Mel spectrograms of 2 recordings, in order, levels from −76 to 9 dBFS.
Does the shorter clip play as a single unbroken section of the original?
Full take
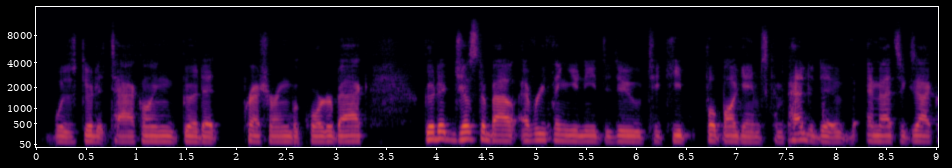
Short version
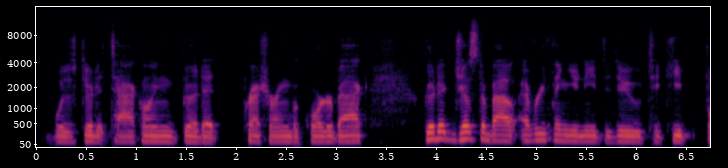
yes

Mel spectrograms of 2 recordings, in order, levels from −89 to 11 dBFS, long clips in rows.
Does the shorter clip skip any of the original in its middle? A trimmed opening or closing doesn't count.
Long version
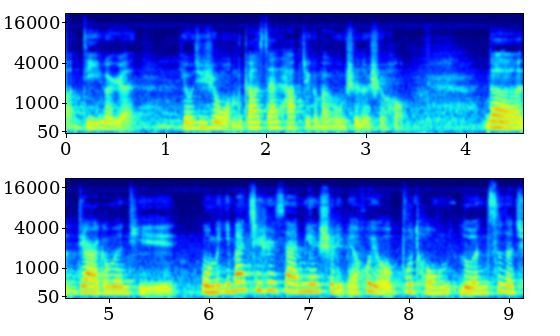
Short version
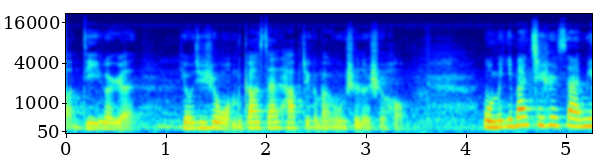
yes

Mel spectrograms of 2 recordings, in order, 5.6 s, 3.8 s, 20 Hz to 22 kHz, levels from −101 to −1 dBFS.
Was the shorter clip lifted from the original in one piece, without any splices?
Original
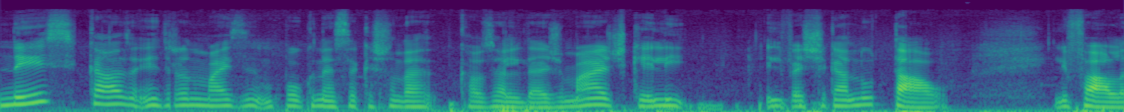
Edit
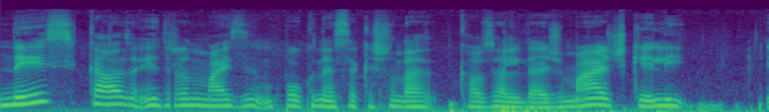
yes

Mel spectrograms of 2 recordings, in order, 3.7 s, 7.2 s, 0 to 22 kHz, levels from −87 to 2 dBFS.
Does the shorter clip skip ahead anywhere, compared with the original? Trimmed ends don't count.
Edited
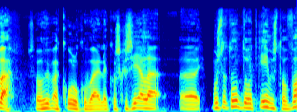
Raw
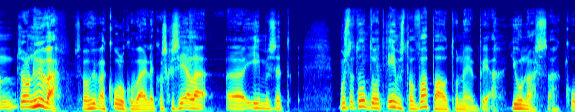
yes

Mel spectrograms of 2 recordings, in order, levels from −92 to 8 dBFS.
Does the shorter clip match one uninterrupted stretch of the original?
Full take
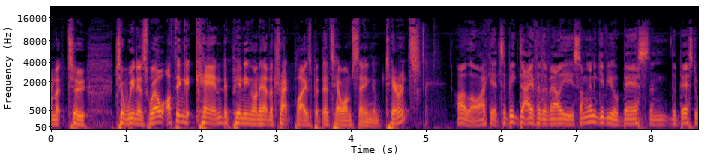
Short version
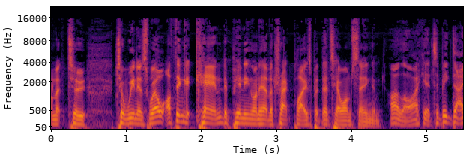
no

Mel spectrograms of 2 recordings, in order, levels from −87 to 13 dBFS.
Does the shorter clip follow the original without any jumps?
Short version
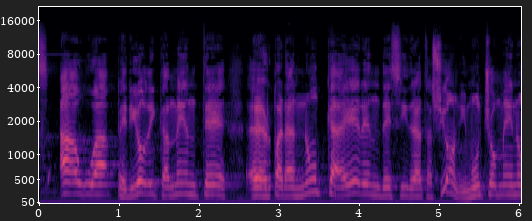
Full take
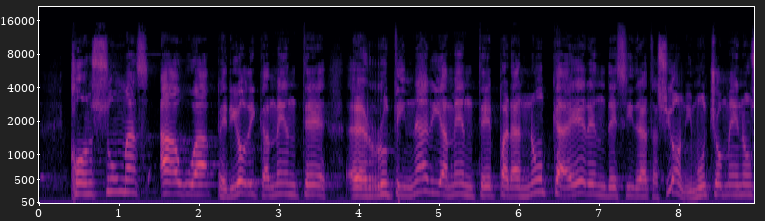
no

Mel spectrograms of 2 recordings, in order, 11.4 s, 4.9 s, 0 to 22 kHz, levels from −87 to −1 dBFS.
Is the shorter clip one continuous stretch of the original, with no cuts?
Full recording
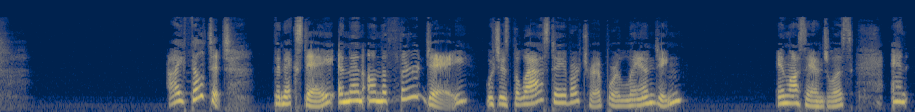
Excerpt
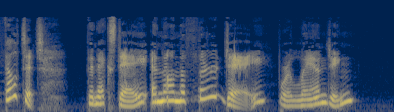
no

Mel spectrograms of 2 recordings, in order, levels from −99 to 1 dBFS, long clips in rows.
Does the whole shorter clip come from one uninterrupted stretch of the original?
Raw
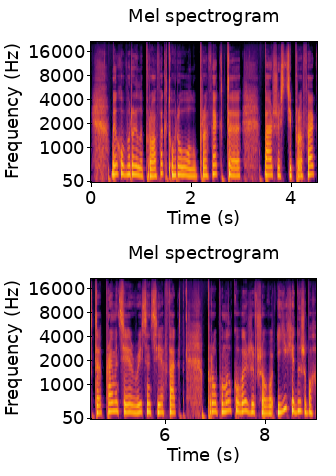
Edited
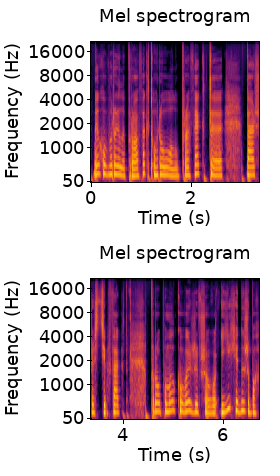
no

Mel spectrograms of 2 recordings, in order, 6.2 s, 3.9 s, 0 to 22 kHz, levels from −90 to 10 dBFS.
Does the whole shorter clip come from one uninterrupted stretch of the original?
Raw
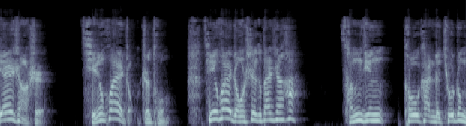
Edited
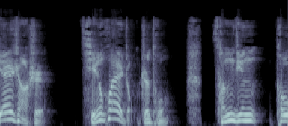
no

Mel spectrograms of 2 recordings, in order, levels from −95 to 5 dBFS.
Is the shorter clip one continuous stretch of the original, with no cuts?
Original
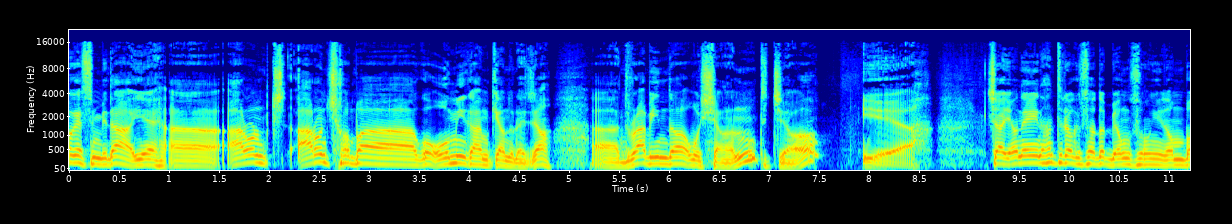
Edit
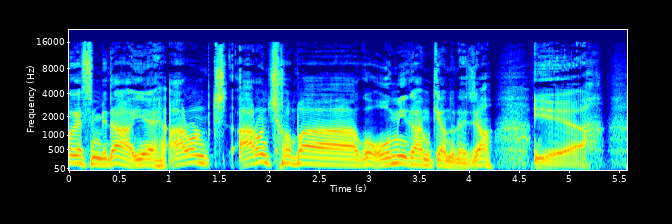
no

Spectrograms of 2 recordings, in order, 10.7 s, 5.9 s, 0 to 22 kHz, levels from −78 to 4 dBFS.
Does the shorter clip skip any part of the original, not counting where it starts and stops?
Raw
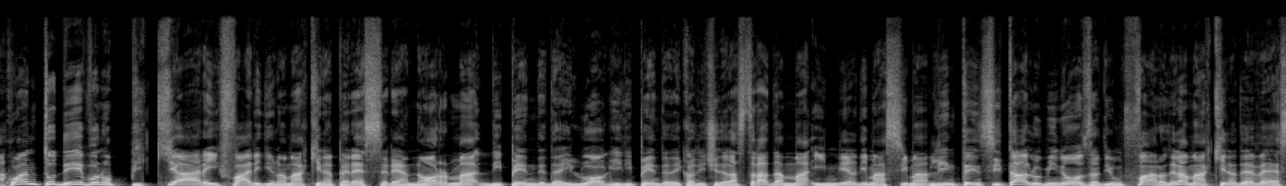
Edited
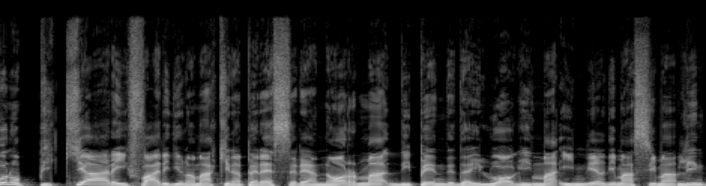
yes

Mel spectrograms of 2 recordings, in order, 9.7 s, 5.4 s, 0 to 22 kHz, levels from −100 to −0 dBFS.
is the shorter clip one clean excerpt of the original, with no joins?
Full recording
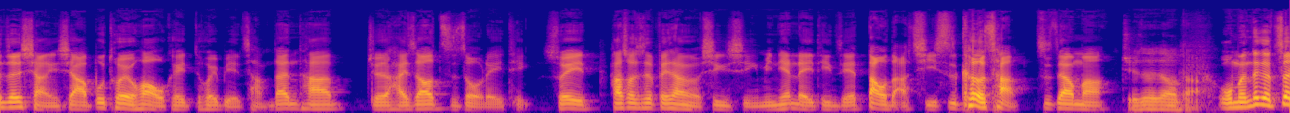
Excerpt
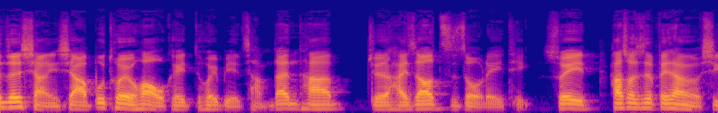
yes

